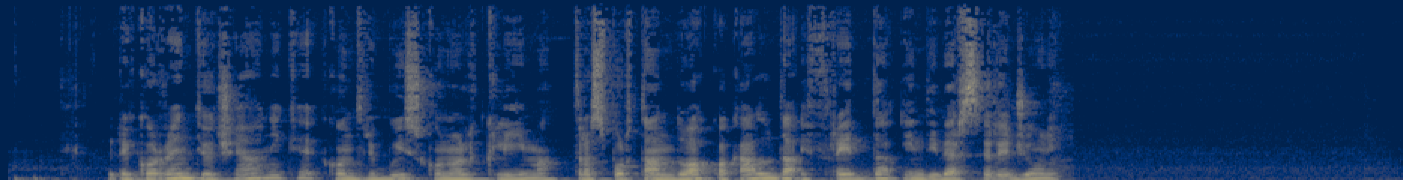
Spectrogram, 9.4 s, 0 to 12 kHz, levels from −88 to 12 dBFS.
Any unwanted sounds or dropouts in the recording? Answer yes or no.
no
